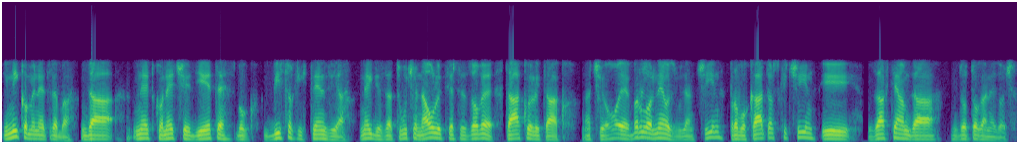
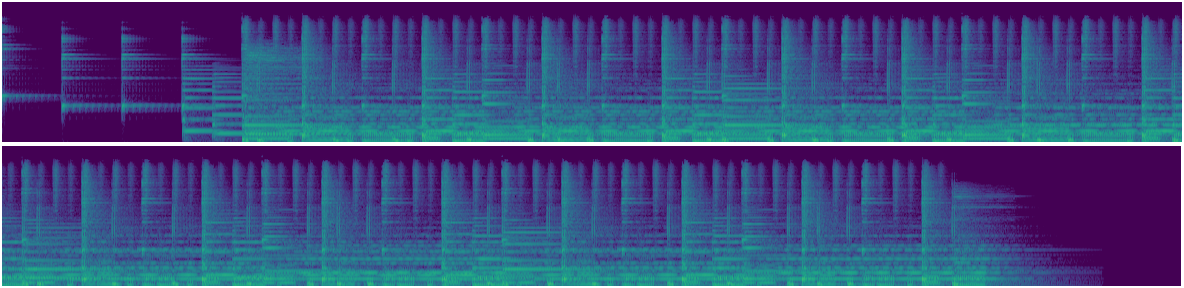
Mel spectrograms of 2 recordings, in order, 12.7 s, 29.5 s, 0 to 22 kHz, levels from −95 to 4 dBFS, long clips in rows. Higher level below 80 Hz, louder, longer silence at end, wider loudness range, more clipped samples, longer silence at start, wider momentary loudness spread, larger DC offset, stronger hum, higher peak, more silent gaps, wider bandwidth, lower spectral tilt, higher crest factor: second, -50 dBFS vs -44 dBFS; first, -17 LUFS vs -36 LUFS; second, 0.05 s vs 1.9 s; about the same, 2 LU vs 2 LU; neither; about the same, 0 s vs 0 s; about the same, 8 LU vs 6 LU; neither; neither; first, 0 dBFS vs -16 dBFS; neither; second, 4.1 kHz vs 15 kHz; first, -9.5 dB/octave vs -4.5 dB/octave; about the same, 16 dB vs 20 dB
